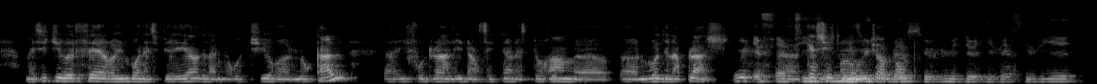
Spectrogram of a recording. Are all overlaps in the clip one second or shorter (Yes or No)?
No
